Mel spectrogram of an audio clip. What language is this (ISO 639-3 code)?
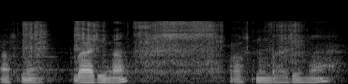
nep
